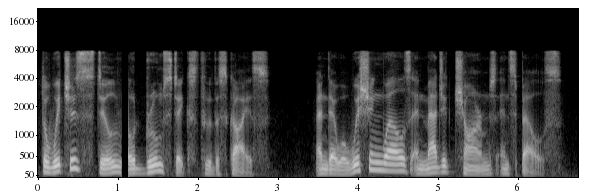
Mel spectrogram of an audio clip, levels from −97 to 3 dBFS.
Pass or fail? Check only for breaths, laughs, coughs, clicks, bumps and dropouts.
fail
